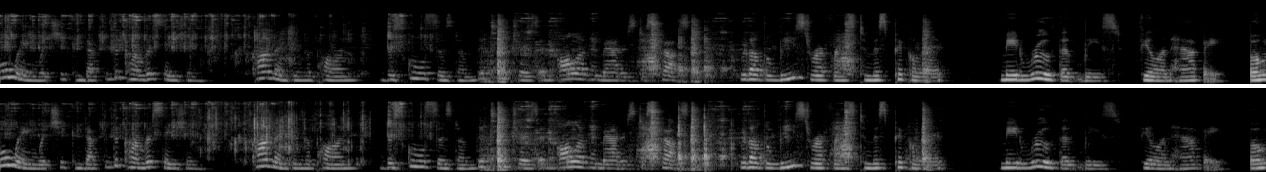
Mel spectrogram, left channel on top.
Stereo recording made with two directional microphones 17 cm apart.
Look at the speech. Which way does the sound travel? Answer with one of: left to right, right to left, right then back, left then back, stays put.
right to left.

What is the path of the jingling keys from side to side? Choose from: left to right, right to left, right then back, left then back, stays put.
left to right.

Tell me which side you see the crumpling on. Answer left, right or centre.
right.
